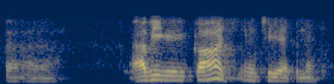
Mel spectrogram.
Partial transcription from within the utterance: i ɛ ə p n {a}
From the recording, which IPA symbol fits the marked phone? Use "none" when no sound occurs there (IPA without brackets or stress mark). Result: e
